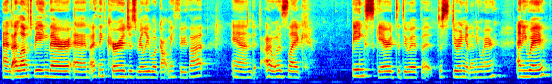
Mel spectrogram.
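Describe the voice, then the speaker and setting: A woman's voice: medium pitch, little pitch movement, unhurried. Emotional teenage girl giving an acceptance speech. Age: late teens. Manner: chatty and emotional, filler-heavy, bilingual. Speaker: award recipient. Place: awards ceremony stage.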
